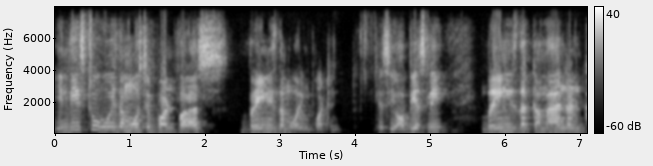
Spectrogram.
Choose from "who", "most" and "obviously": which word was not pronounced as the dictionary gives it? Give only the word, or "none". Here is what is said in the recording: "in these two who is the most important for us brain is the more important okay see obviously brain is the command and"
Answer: none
